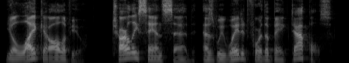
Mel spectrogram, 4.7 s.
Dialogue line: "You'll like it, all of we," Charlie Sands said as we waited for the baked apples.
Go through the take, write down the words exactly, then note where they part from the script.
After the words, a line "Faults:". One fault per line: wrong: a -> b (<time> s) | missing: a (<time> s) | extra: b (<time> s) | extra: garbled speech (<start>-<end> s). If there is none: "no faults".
"You'll like it, all of you," Charlie Sands said as we waited for the baked apples.
Faults:
wrong: we -> you (0.9 s)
